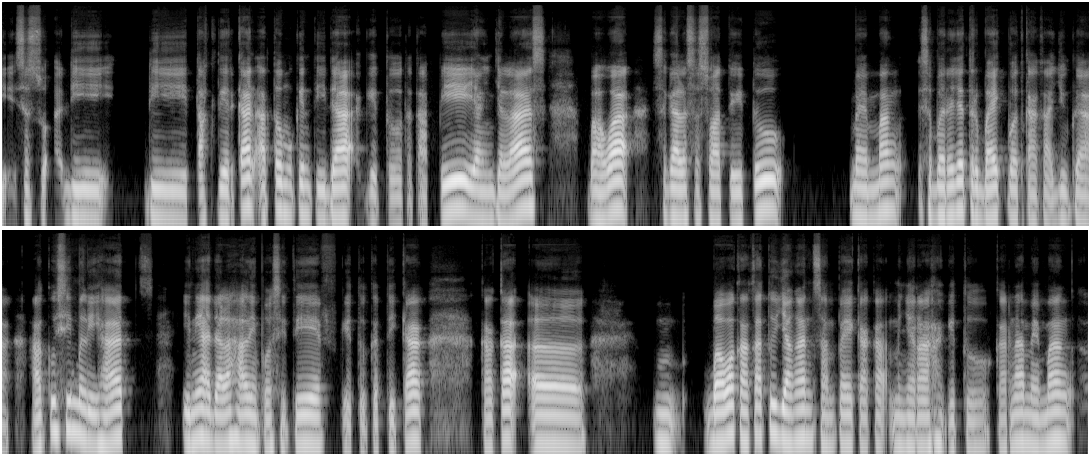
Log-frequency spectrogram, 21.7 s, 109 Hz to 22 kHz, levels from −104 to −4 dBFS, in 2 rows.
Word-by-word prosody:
sesu 130 -1 -8 0.2
di 130 -2 -2 0.4
ditakdirkan 125 +4 0
atau 150 +3 0
mungkin 145 0 -3
tidak 135 +1 +2
gitu, 110 -2 -9
tetapi 155 -1 +3
yang 125 -1 -2
jelas 150 +8 +3 0.4
bahwa 140 +6 +6 0.2
segala 130 -1 +1
sesuatu 125 -1 -4
itu 150 +7 +2 0.7
memang 135 +4 -1 0.2
sebenarnya 140 +3 0
terbaik 135 0 0
buat 130 -2 -3
Kakak 115 -2 -6
juga. 115 -3 -5 0.2
Aku 130 +9 -1
sih 190 +2 -1
melihat, 150 -1 +2 0.6
ini 145 +2 +1
adalah 140 -1 +3
hal 140 -1 +3
yang 135 - -2
positif 135 +1 -1 0.2
gitu, 110 - -9
ketika 145 +6 0 0.6
Kakak 155 +5 +2
eee, 135 -1 +4 0.8
eb 140 -2 -3 0.3
bahwa 145 +5 +6
Kakak 165 +3 0
tuh 175 - +4
jangan 155 0 +3
sampai 140 0 -3
Kakak 130 0 -5
menyerah 130 +1 -2
gitu, 120 0 -8
karena 130 +4 -1
memang, 140 +3 0
135 Hz, 120 wpm, -24 LUFS, 125-145 Hz, 0.8 s, bahwa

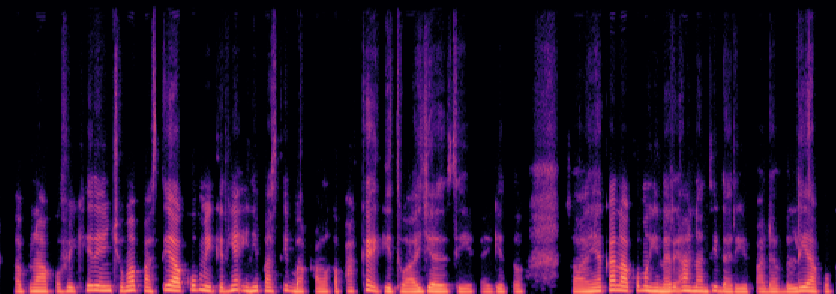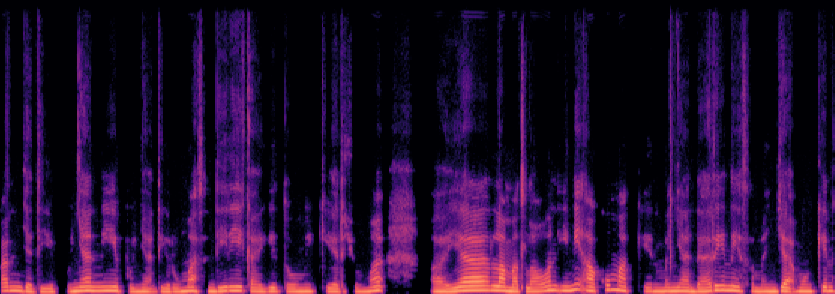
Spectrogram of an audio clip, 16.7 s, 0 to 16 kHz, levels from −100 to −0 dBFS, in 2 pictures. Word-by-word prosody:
enggak 185 -1 -4
pernah 190 0 +3
aku 190 - -10
fikirin. 235 +6 0
Cuma 220 +3 +1
pasti 210 +2 -3
aku 225 +3 +2
mikirnya, 220 0 0
"Ini 210 +1 +2
pasti 210 +2 -4
bakal 175 -1 -3
kepakai." 190 +6 -2
Gitu 185 -1 -1
aja 175 +1 +3
sih, 170 -2 -4
kayak 170 -1 -9 0.2
gitu. 175 - -9 0.5
Soalnya 180 +3 +1
kan 255 0 +3
aku 225 +1 0
menghindari, 195 -2 +3
"Ah, - - +3
nanti 195 +2 0
daripada 170 0 -3
beli, 175 +4 +1
aku 180 -1 -3
kan 215 +1 -1
jadi 170 -2 -3
punya 200 +5 +2
nih. 220 +1 +2
Punya 175 0 -2
di 175 +1 -5
rumah 185 +4 +1
sendiri." 205 +3 +1
Kayak 185 -2 -3 0.2
gitu 180 -1 -3
mikir. 180 0 -2
Cuma, 180 +7 -1 0.5
eee, 180 0 +2 0.2
ya 230 - +7 0.2
lambat 210 -6 +4
laun 190 +6 +1
ini 230 +5 +1
aku 220 +5 0
makin 210 -6 -2
menyadari 195 +3 +1
nih. 220 -3 +2
Semenjak 180 0 0
mungkin, 185 +3 -1
190 Hz, 175 wpm, -27 LUFS, 180-215 Hz, 0.5 s, ya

